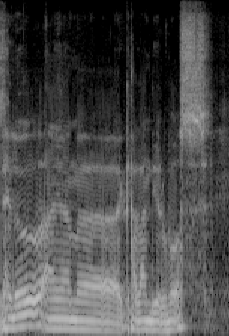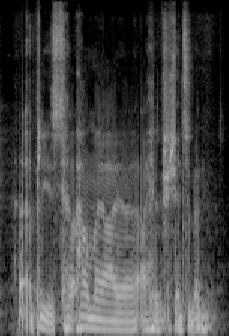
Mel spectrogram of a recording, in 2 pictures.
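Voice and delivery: put-on thick French accent, laid on heavy. Voicing a high elven gentleman greeting visitors, in a thick French accent. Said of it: "he's got a very like thick French accent".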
